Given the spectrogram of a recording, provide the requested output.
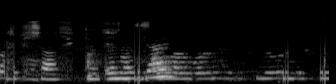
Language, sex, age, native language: Icelandic, female, 8, Icelandic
